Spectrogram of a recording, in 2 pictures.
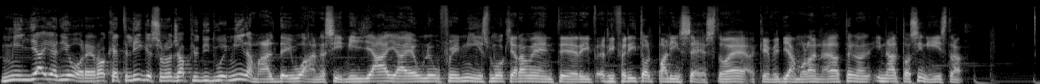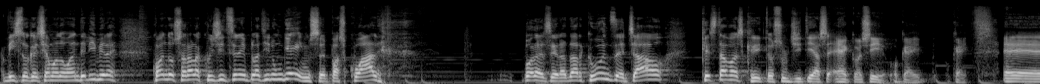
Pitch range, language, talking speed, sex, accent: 125-165 Hz, Italian, 165 wpm, male, native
